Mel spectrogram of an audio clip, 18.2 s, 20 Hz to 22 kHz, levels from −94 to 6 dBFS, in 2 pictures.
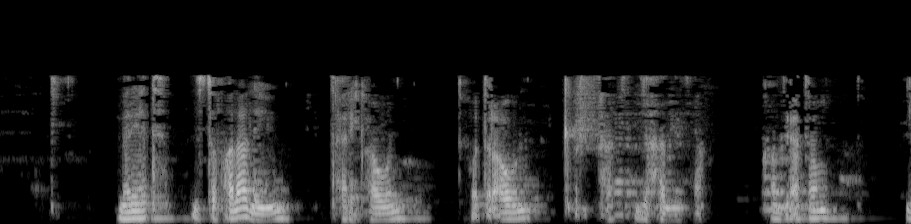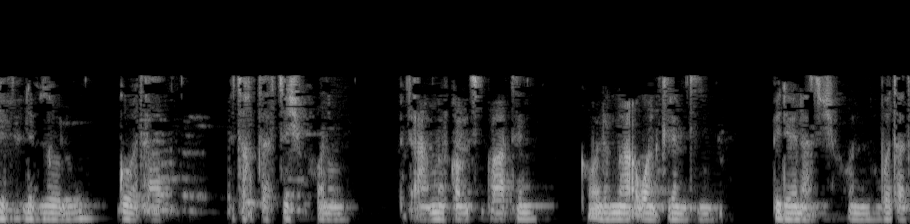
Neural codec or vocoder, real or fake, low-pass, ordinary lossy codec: none; real; 5.4 kHz; MP3, 24 kbps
